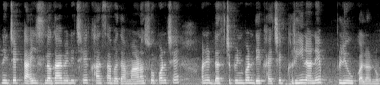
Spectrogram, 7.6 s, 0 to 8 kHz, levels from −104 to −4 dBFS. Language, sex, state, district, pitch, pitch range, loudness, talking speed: Gujarati, female, Gujarat, Gandhinagar, 230 Hz, 215-235 Hz, -20 LUFS, 150 wpm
